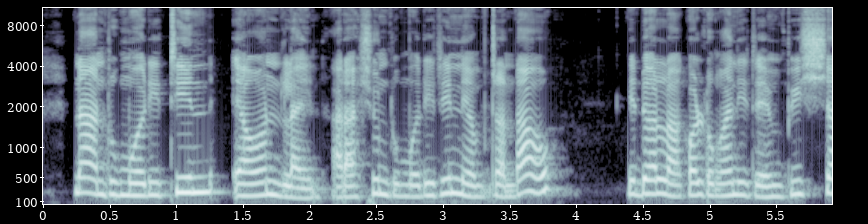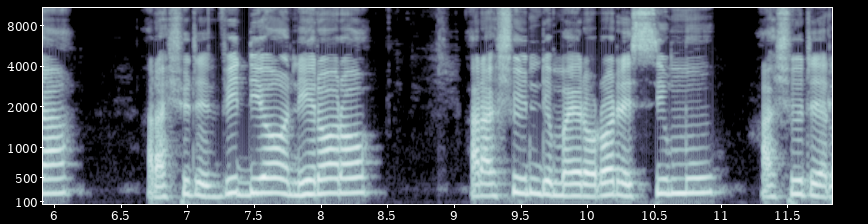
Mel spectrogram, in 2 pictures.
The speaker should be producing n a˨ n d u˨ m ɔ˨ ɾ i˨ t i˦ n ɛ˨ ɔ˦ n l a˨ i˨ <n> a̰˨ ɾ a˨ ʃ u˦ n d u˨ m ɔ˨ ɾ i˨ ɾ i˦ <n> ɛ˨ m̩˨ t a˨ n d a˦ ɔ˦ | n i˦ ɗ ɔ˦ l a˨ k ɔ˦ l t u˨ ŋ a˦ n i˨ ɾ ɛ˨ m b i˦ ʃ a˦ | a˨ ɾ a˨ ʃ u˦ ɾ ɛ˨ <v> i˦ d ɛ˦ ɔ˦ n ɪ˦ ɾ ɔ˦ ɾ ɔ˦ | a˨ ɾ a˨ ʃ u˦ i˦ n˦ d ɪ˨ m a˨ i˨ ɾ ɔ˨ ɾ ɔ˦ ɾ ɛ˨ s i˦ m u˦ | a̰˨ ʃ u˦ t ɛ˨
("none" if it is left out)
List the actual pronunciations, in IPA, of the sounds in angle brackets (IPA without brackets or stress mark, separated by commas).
n, n, v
